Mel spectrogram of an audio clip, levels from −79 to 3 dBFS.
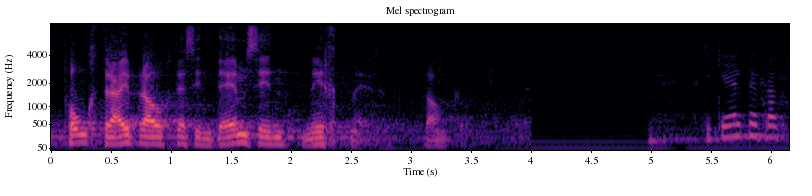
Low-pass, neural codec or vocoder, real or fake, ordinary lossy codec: none; none; real; none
